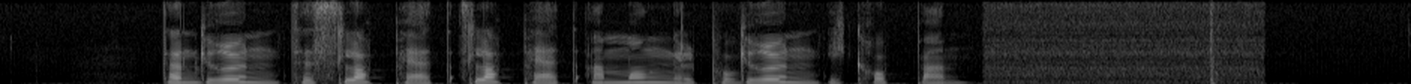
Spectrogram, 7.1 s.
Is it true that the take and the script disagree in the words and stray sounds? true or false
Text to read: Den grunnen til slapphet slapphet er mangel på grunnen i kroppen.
true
